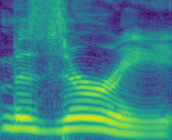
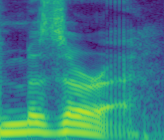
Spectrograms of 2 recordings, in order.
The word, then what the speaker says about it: Missouri: It's not Missouri, it's Missouri.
